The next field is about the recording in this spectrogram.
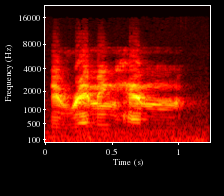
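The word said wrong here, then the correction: Remenham: Cup. I don't know how to pronounce that. I think it's Remnham. Remnham Challenge Cup, women's eight.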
